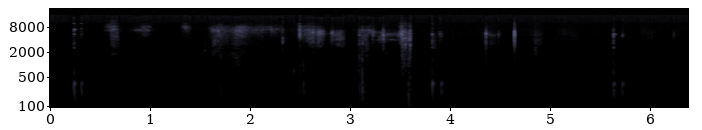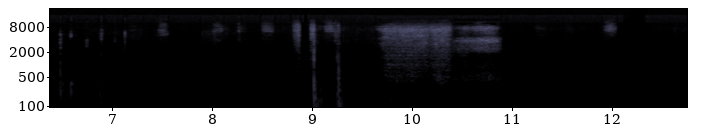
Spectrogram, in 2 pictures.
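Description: Near silence with faint scattered clicks and light rustles of a phone being handled, and a short hiss about ten seconds in.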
